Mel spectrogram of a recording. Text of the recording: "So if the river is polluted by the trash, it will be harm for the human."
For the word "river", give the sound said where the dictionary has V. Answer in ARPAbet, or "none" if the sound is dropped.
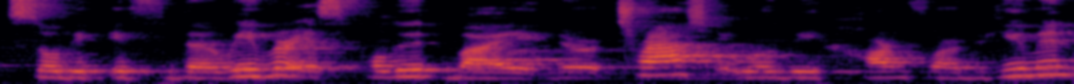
V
